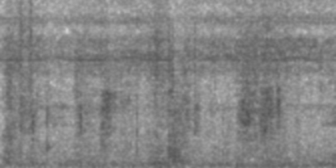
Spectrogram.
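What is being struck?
Nothing is struck.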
